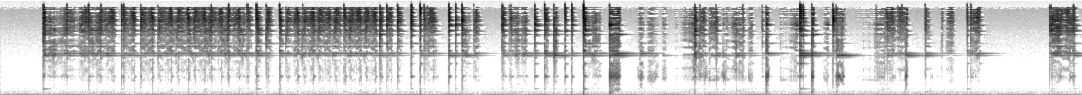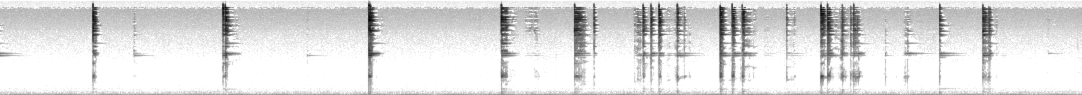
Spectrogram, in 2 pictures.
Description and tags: COFFEE MUG CLANKS
-Coffee mug strikes and clanks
